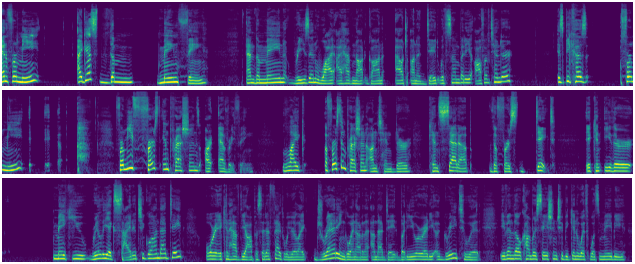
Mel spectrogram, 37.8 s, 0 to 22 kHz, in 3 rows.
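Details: Adult male with stuttering since about age 5–6, worse since his teens; real, unedited stutter: stuttering.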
